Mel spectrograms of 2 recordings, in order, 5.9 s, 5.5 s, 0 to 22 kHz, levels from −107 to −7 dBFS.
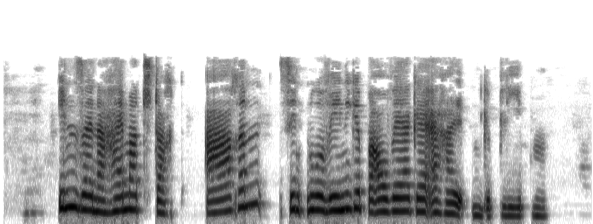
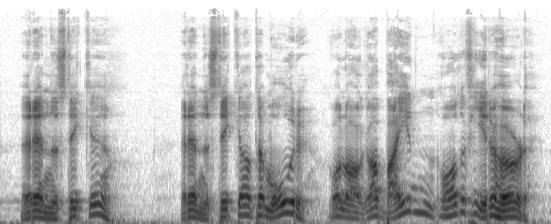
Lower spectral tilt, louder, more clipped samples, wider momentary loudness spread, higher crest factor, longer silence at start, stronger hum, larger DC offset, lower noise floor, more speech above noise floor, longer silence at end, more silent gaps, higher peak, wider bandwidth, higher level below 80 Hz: about the same, -6 dB/octave vs -6 dB/octave; first, -16 LUFS vs -29 LUFS; neither; first, 12 LU vs 9 LU; about the same, 14 dB vs 18 dB; first, 0.6 s vs 0 s; neither; neither; second, -48 dBFS vs -58 dBFS; about the same, 32 dB vs 30 dB; first, 0.5 s vs 0.2 s; neither; first, -2 dBFS vs -10 dBFS; second, 7.8 kHz vs 17 kHz; second, -60 dBFS vs -52 dBFS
